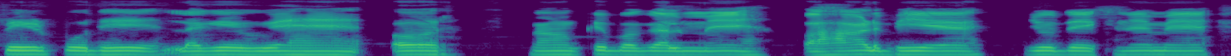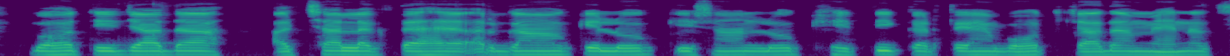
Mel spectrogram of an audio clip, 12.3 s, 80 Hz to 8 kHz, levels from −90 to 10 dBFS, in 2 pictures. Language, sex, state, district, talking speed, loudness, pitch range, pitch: Hindi, male, Bihar, Lakhisarai, 170 wpm, -21 LUFS, 135-140 Hz, 135 Hz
